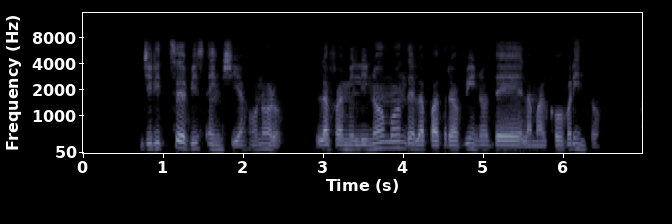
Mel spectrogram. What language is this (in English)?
Esperanto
